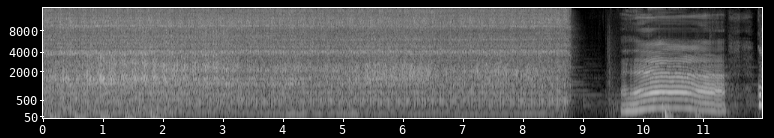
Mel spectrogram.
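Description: A MAXX PRO cordless reciprocating saw cuts through PVC pipe with a loud, steady buzzing rasp for several seconds, then stops abruptly, followed by a brief voice.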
